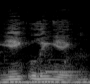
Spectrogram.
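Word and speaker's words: Yuengling: It's spelled Yangling, like Y-E-U-N-G, but they say it's, they call it like Yangling.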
